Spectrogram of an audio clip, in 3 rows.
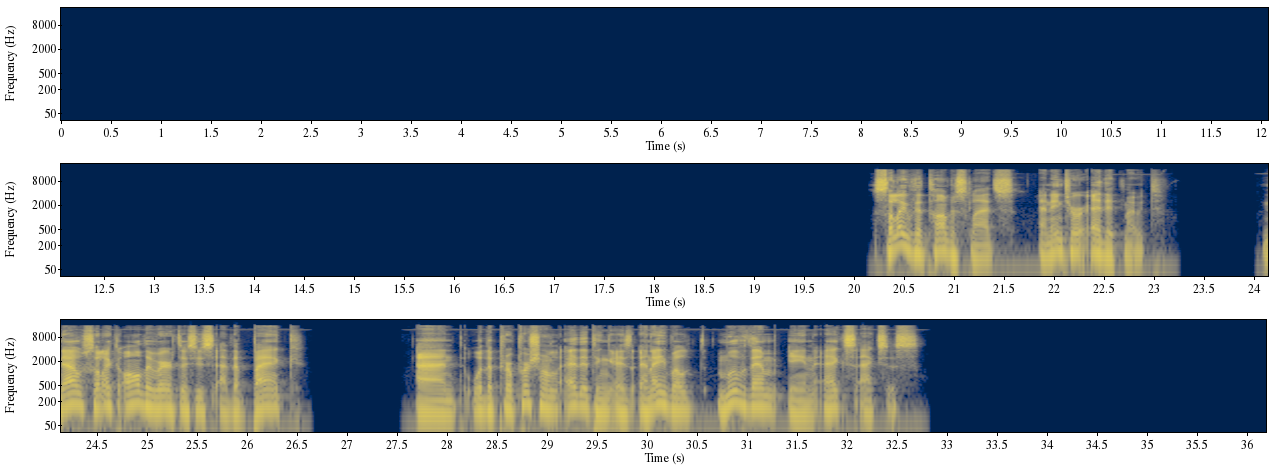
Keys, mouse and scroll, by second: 3.1 g, 5.2 Tab, 5.4-5.7 scroll down 1, 5.7 middle click, 5.9 scroll up 3, 6.2 shift+middle click, 6.8 click, 7.5 shift+middle click, 7.7-8.3 scroll up 2, 8.3 click, 8.5-8.8 scroll down 2, 8.8 middle click, 9.0-9.5 scroll up 3, 10.9 g, 12.4 s, 13.2-13.7 scroll down 3, 13.5 middle click, 13.9-14.9 scroll up 3, 14.2 shift+middle click, 14.9-16.4 shift+middle drag, 16.4-17.8 scroll down 2, 17.8-18.3 scroll down 1, 18.3 middle click, 19.0-19.7 scroll up 3, 19.7 middle click, 20.5 click, 21.2 shift+click, 22.0 shift+click, 22.4 shift+click, 22.7 Tab, 23.2 z, 23.4-24.8 middle drag, 24.8 KP_7, 27.0 click, 27.5 scroll down 2, 27.7-29.4 shift+middle drag, 29.4 click, 30.2 g, 32.5 o, 34.0 g.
